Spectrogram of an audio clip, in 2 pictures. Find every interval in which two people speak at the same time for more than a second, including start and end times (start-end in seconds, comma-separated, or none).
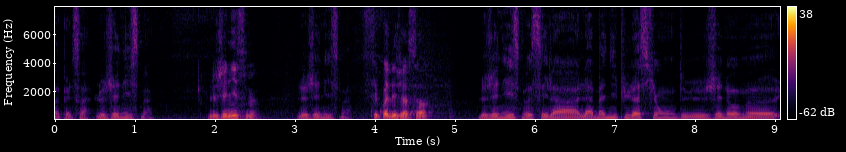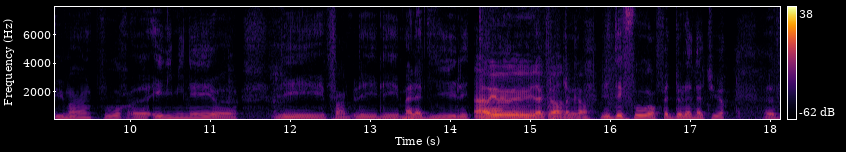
14.3-15.7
